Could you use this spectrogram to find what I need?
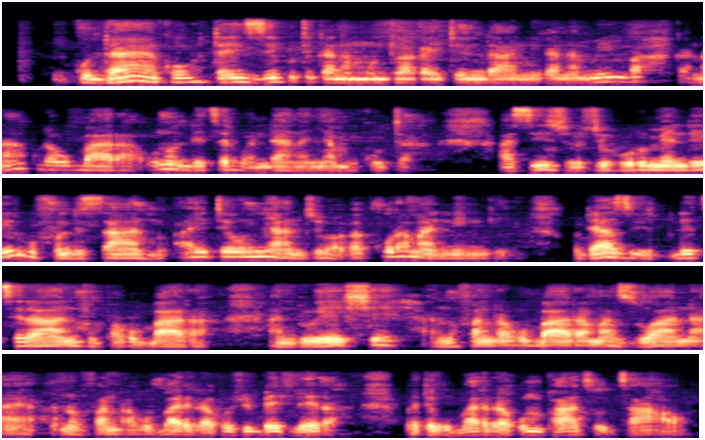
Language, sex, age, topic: Ndau, male, 18-24, health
